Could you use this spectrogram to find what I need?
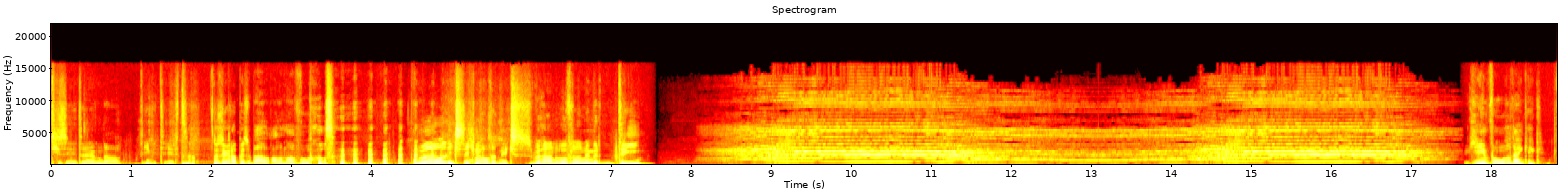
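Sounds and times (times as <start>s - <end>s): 
speech: 0.1s - 7.5s, 17.8s - 18.8s
laughter: 3.2s - 5.7s
baby crying: 8.1s - 17.7s.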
